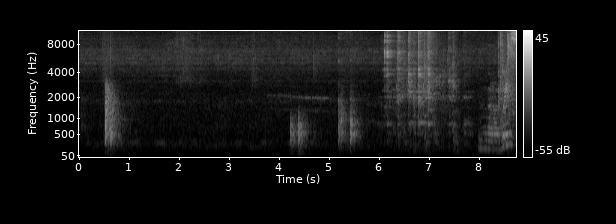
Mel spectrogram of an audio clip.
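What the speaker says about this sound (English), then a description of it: "we're going to whisk it" A garam masala mixture is whisked in a bowl. A few short bursts of metal clinking against the bowl are separated by quiet gaps, then a quicker run of taps follows, close and fairly soft.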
